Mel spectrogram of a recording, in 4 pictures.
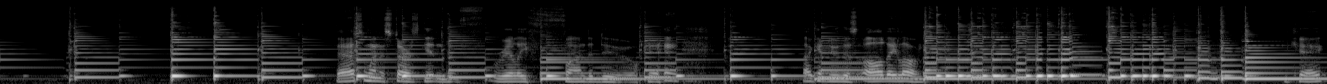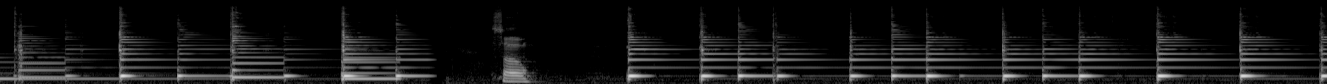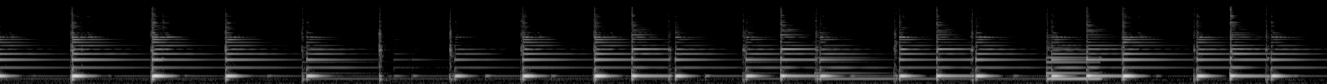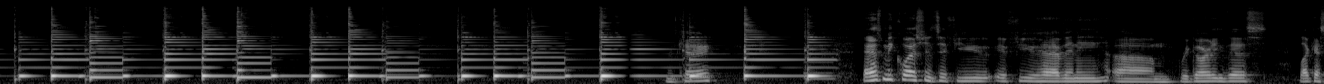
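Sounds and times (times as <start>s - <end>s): ukulele played clawhammer style: 0.0s - 18.5s, 19.5s - 53.0s.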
